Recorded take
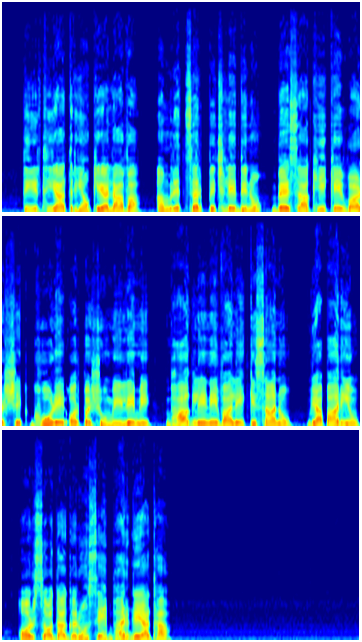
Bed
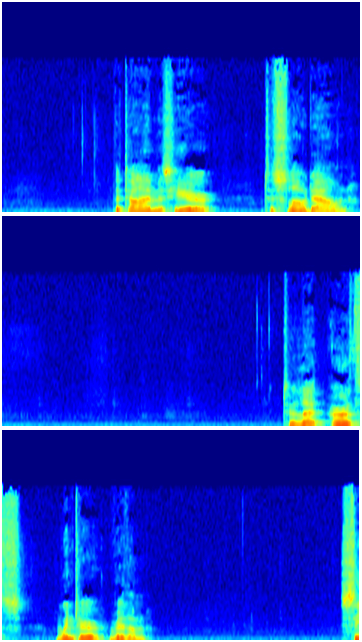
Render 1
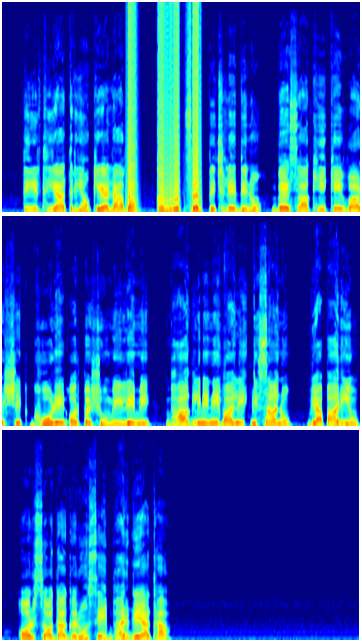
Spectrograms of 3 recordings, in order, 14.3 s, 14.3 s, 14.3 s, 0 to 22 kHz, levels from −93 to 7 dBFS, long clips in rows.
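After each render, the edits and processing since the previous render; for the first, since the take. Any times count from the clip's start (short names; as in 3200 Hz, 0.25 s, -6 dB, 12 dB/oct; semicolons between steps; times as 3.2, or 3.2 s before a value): 1.64–2.68 half-waves squared off; 3.35–4.94 Butterworth band-stop 2000 Hz, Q 2.8; 7.41–8.57 dispersion highs, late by 41 ms, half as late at 1700 Hz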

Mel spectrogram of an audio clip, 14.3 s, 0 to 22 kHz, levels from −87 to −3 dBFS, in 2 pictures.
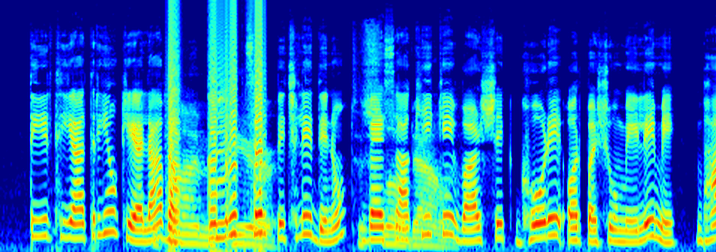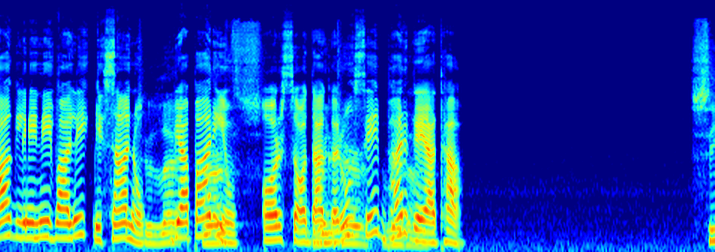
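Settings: add bed -11 dB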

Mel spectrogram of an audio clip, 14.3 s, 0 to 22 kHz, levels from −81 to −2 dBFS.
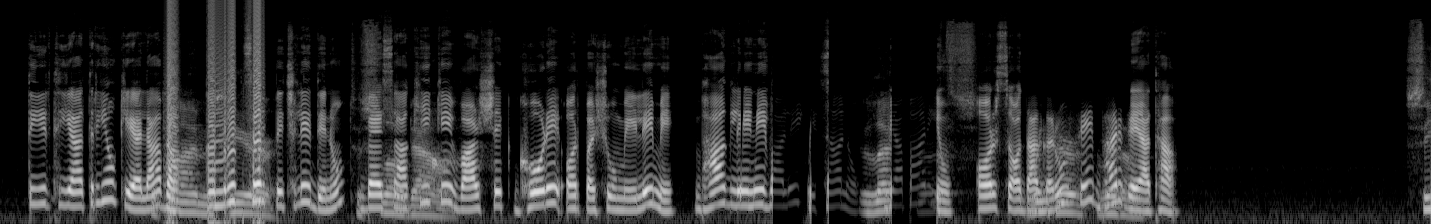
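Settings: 4.33–5.56 bell 1100 Hz +11.5 dB 0.39 oct; 7.69–9.38 flipped gate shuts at -15 dBFS, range -32 dB; 10.27–11.32 elliptic low-pass 2700 Hz, stop band 60 dB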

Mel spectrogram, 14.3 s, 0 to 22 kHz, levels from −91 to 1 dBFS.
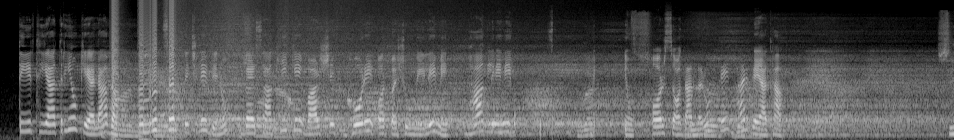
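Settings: on a send: diffused feedback echo 0.994 s, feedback 64%, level -10 dB; on the sum: shoebox room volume 2500 m³, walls mixed, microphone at 0.38 m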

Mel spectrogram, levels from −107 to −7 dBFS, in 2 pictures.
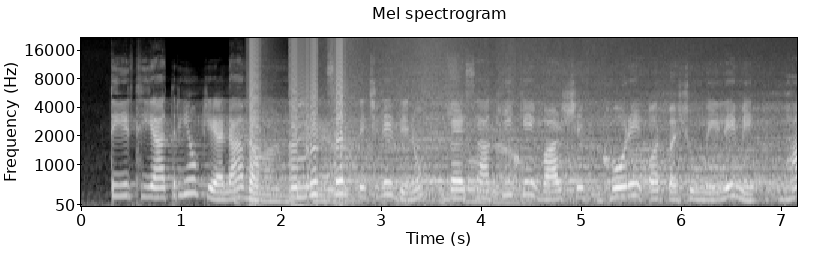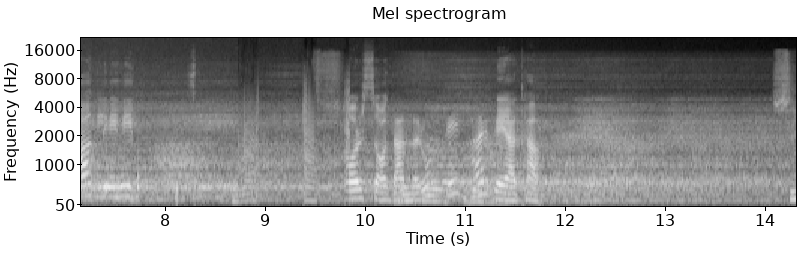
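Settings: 0.84–1.48 air absorption 140 m; 8.72–9.84 core saturation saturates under 3100 Hz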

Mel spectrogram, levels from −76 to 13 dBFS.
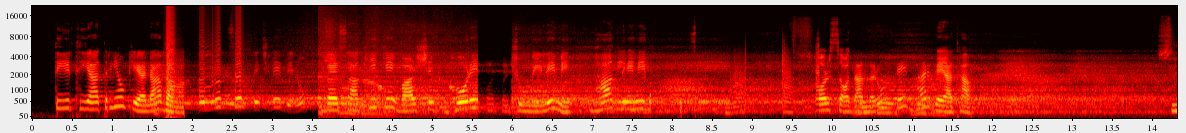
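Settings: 1.9–3.58 ladder high-pass 370 Hz, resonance 60%; 5.57–6 vocal tract filter i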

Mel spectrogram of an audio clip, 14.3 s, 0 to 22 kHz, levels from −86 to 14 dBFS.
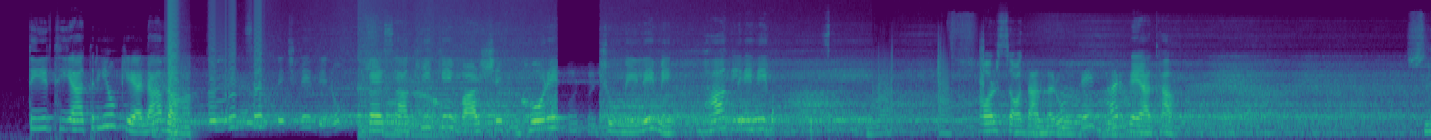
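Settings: notches 60/120/180/240/300/360/420/480/540 Hz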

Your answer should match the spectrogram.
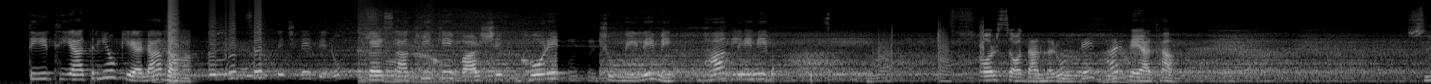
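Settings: gain -3.5 dB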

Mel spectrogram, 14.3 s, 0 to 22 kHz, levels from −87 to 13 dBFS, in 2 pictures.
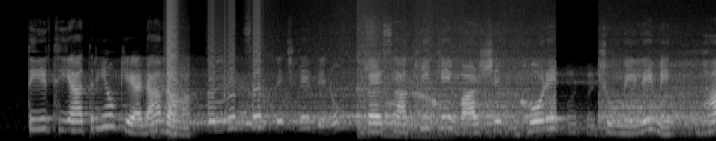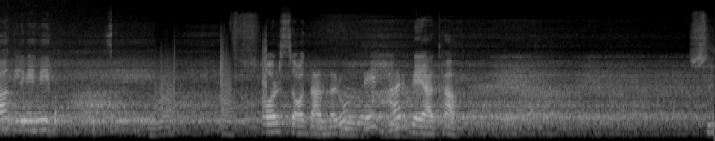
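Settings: HPF 420 Hz 12 dB/oct; 10.89–11.1 spectral gain 1100–5400 Hz +8 dB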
